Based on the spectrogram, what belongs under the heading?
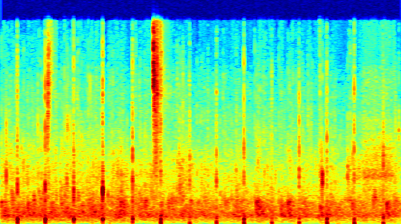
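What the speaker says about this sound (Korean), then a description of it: "우리 찬양단 한번 박수해드리고 싶은데 박수 한번 해드릴까요?" A church congregation claps for the praise team at Sunday worship, sounding as a sparse, fairly quiet run of separate, evenly spaced claps over a soft room hiss.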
